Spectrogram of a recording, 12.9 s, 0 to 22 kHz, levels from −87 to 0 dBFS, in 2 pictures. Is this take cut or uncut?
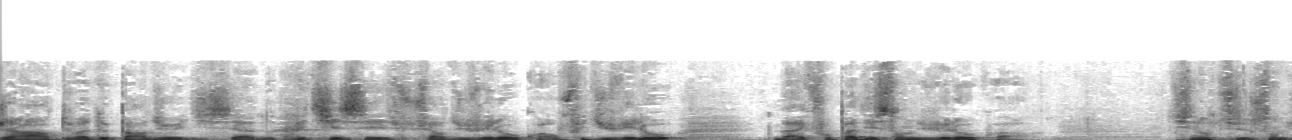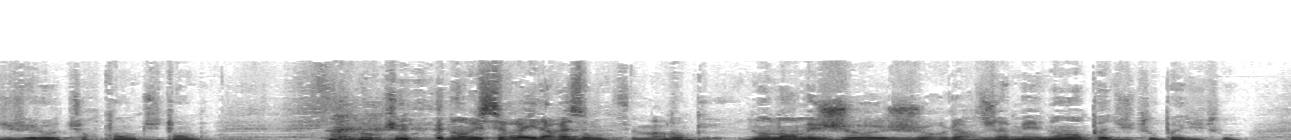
uncut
